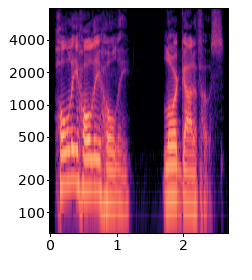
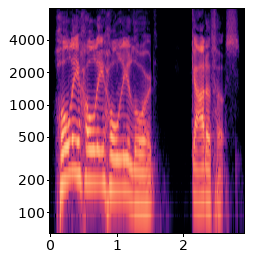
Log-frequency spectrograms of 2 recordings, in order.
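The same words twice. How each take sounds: First: Lord God of hosts runs together without pause. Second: There is a pause between Lord and God.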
